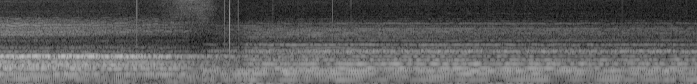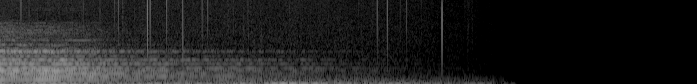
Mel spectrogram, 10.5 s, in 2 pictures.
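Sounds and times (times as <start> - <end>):
penitential psalm music: 0.0 - 8.2.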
